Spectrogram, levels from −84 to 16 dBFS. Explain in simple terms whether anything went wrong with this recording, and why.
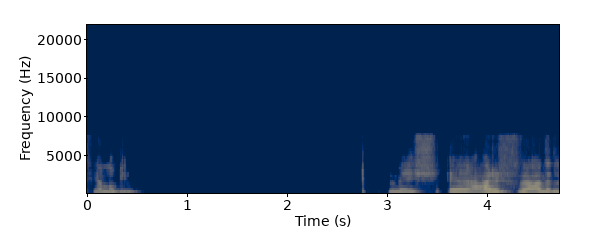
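Nothing went wrong here: the speech has passed through ordinary G.722 wideband telephone coding, which is working as intended and simply leaves nothing above roughly 7.7 kHz.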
